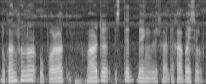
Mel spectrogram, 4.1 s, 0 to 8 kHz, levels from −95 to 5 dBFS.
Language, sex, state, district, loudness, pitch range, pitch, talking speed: Assamese, male, Assam, Hailakandi, -19 LUFS, 110-140 Hz, 120 Hz, 115 wpm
